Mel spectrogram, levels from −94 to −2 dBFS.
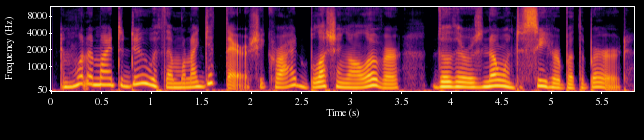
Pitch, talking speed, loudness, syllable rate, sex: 200 Hz, 290 wpm, -17 LUFS, 6.2 syllables/s, female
